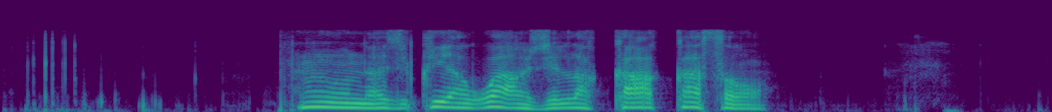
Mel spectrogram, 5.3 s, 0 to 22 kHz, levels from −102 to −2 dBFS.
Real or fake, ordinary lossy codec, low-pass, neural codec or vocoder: fake; none; 7.2 kHz; codec, 16 kHz, 4.8 kbps, FACodec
